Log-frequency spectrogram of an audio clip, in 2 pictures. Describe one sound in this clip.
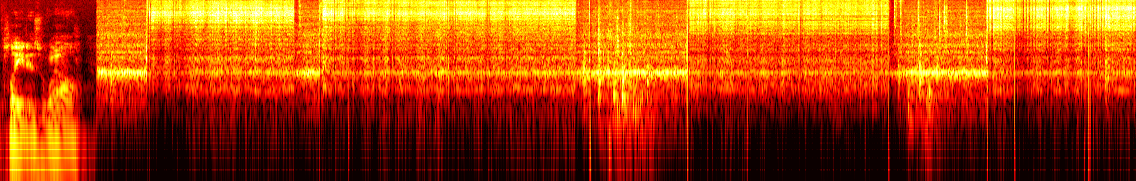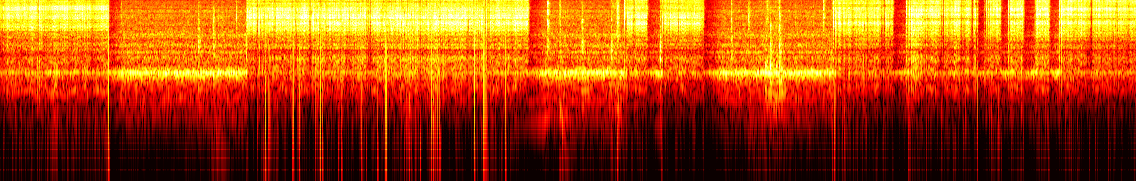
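An arc welder crackles and sizzles steadily in bursts.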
